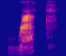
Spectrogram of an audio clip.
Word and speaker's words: wreck: Itch, wreck, knee, patch, wrap, like I'm going to wrap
